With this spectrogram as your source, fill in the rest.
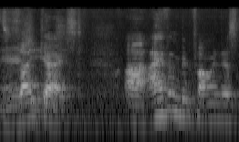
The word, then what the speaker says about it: Zeitgeist: Zeitgeist. Zeitgeist.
